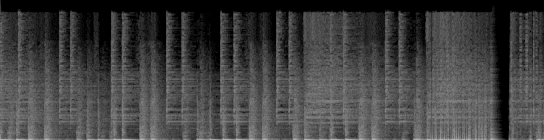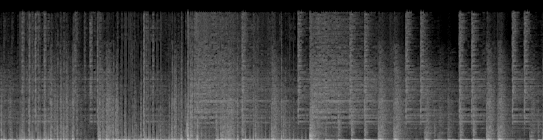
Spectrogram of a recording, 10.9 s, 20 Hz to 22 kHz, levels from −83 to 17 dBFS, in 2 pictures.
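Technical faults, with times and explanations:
Throughout: doubled audio track. The whole piece of music is heard twice, with a second full-band copy trailing about one and a half seconds behind at roughly the same level. The copy is clean, with no decay or added room sound, which separates it from reverb or a slapback echo. It likely comes from the signal being captured a second time by a slower path, or from an edit that left two copies out of step.
4.28 to 8.60 s: buffer tearing. A robotic rattle at 25 Hz runs through this stretch and sounds only while the music is playing. The writer and reader of a ring buffer have slipped so that they cross inside every period. Around a third of each buffer carries audio from one lap earlier, about 70 ms old, with hard joins on both sides. The fixed buzz rate and its dependence on signal mark it apart from a dropout or a noise burst.
4.91 to 5.11 s: call audio freeze. 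Within the tearing, the sound stalls for 175 ms. The last fragment is stretched into a fading buzz that ends in about 40 ms of silence, and then the music resumes exactly where it stopped. Nothing is lost, but everything after this point is 175 ms late. That sets it apart from a packet-loss gap, where audio would be skipped. This is likely held-up packets emptying the jitter buffer.
9.99 to 10.83 s: jitter buffer speed-up. The closing stretch runs at 105 percent speed with no change in pitch, and the tempo hurries noticeably. The receiver was holding more audio than its target and trimmed about 50 ms in total, in many small cuts of one or a few pitch periods each, to bring the delay back down. Unlike resampling, the pitch stays put, and unlike a freeze, no gap is added.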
